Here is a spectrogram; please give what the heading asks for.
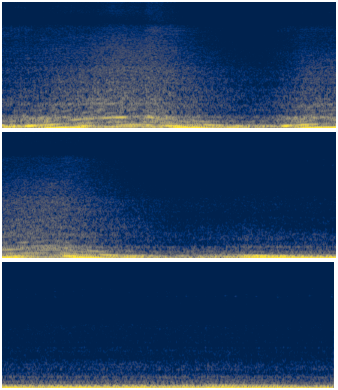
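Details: Second test run after the belt work: the engine revs up and settles back to a smooth idle with no chirp or squeal from the V-belt at any speed; normal belt, no squeal.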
